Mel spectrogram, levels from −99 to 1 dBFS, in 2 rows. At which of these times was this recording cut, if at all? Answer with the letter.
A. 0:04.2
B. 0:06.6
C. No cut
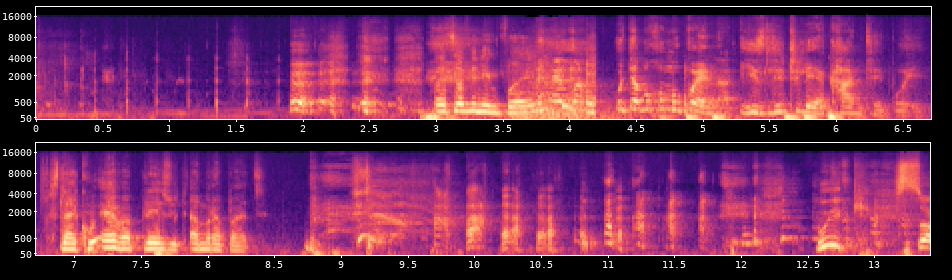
A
